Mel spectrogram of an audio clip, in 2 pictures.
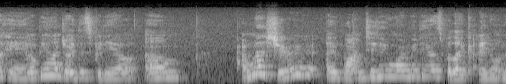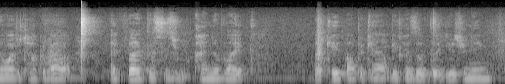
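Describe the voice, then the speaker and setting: A woman with a fairly high pitch and ordinary pitch variation talks fairly quickly while noticeable background noise runs behind her. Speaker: YouTuber, K-pop fan. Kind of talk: casual vlog monologue. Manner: fast; halting, filler-heavy.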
